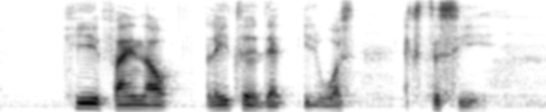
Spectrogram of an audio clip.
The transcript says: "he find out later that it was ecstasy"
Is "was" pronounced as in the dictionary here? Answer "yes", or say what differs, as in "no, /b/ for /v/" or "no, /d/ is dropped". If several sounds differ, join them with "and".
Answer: no, /s/ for /z/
